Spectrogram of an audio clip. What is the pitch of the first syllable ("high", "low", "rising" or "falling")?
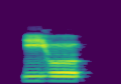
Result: high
